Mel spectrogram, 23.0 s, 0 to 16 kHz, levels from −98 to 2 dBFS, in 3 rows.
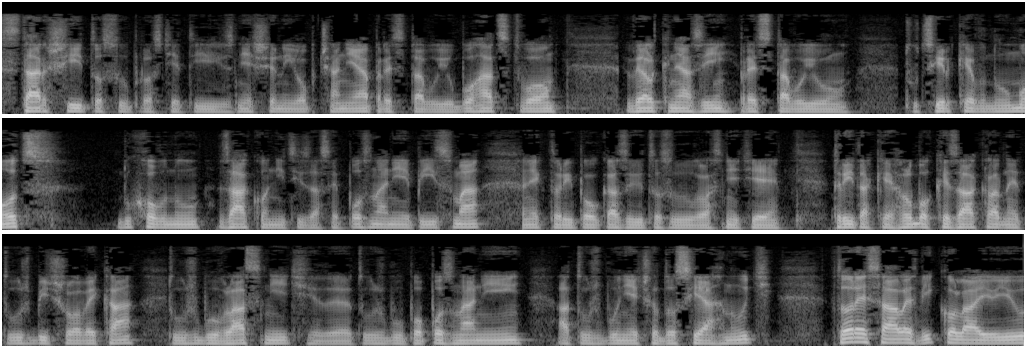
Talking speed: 115 wpm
